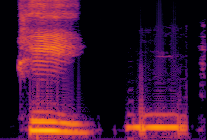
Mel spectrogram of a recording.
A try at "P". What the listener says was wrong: Is P. Not P. Huh? Not P. Like in Spanish. In English, it's pa.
